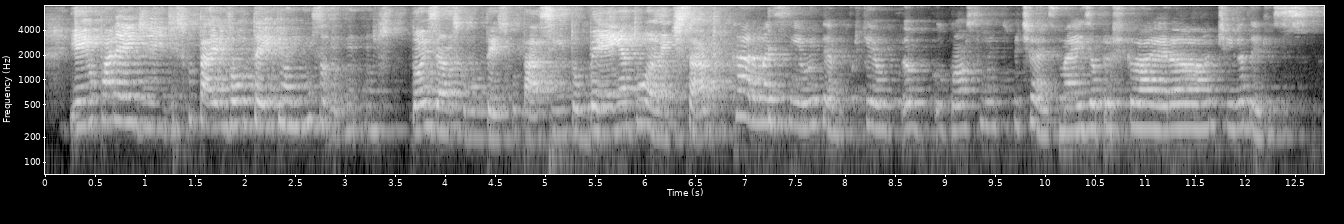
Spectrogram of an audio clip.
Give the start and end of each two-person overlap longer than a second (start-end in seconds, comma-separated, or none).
none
